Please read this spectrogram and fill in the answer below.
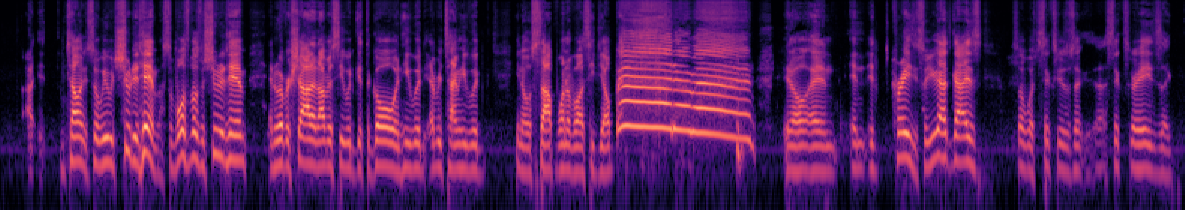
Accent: Chicago, Illinois, United States; once we moved from Pilsen, I'm in like, you know, sixth grade, seventh grade.

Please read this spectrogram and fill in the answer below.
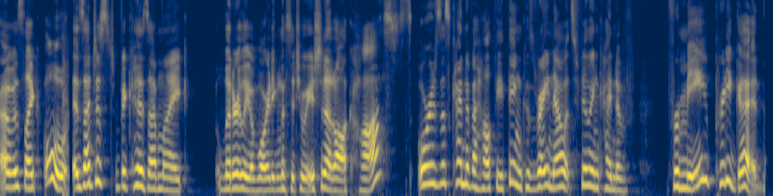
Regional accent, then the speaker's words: United States; now in Freiburg, Germany; I am an American living in Freiburg, Germany

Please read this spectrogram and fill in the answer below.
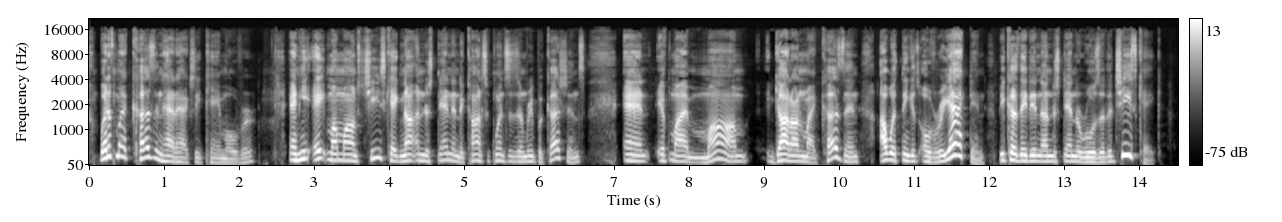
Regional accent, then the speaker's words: United States; us as American people

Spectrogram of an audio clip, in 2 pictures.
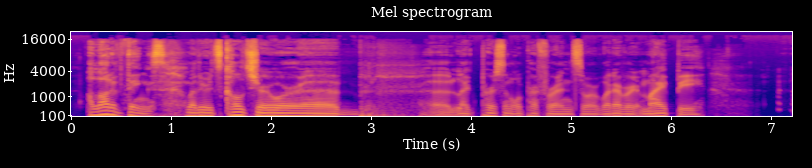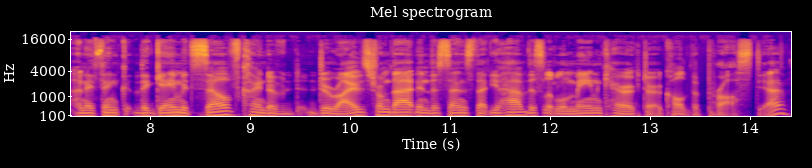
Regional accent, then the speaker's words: Stockholm, Stockholm County, Sweden; moved away; also born or lived in Tokyo; I'm originally from Stockholm, Sweden.

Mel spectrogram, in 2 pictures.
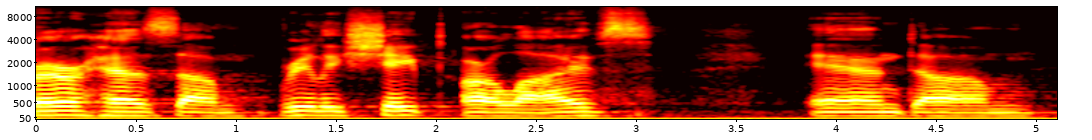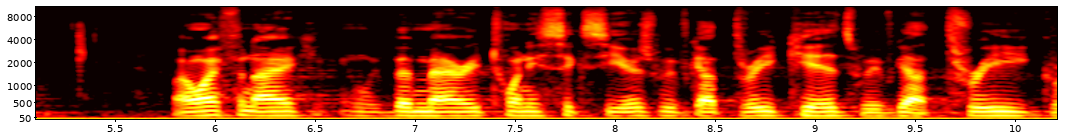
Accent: New York City, New York, United States; moved away as an adult; now in Chicago, United States; I grew up in Brooklyn, New York.

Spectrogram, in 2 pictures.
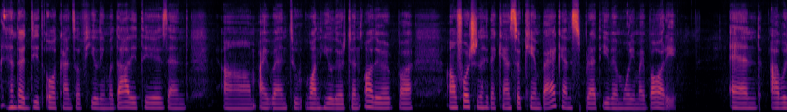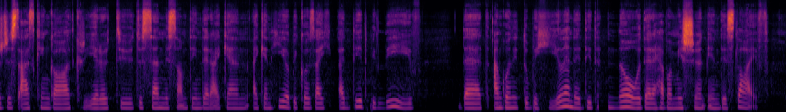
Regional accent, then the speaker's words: Budapest, Hungary; moved away as an adult; also born or lived in California, United States; now in United States; I was born in Hungary, Budapest, and I was a professional athlete, uh, and then I came to the U S

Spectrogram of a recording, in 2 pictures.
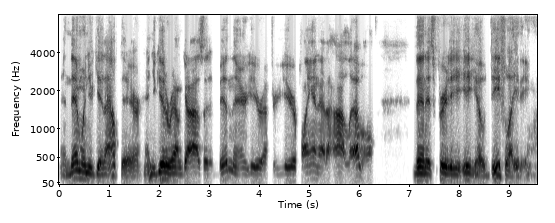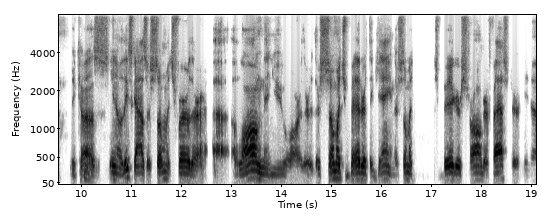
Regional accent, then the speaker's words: East Texas, United States; moved away as an adult; I was a kid from East Texas

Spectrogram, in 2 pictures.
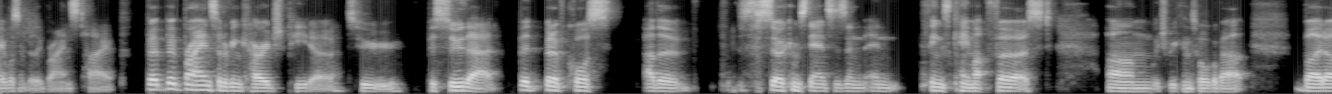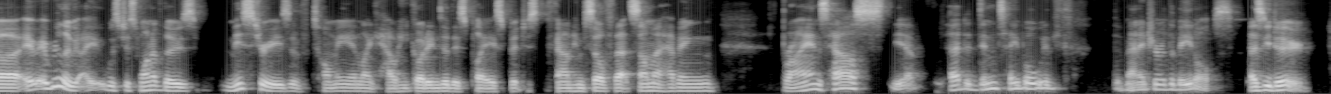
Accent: Australia; being Australian

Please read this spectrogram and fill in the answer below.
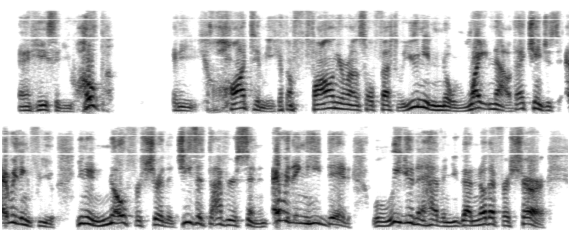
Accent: United States; as a Westerner, at least as an American

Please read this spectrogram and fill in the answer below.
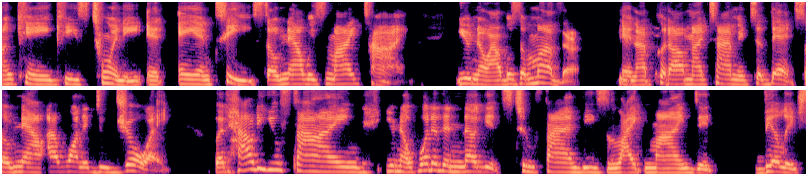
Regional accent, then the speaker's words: Birmingham, Alabama, United States; moved away as an adult; also born or lived in London / Atlanta; I'm from Birmingham, born and bred out of Birmingham

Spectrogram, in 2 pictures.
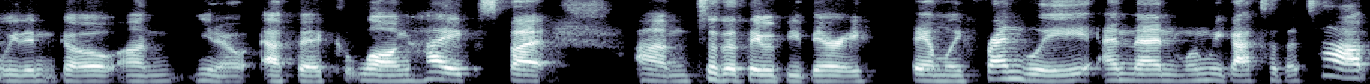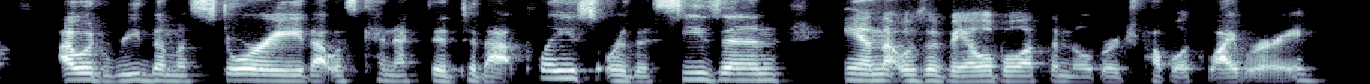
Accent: Maine, United States; I grew up in Maine and spent a lot of time outdoors as a kid

